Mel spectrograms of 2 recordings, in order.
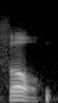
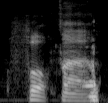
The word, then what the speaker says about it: pho: I bought some pho. That's not how you say it. Pho.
